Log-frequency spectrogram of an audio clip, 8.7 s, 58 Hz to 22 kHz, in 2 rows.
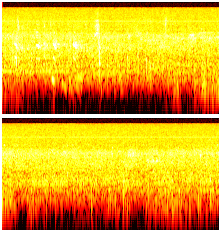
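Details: At 53.317243, 22.465059 in Poland, a Wood sandpiper perched near a wooden post gives four short, high whistled notes in quick succession, then falls silent over a steady hiss of wind or water.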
